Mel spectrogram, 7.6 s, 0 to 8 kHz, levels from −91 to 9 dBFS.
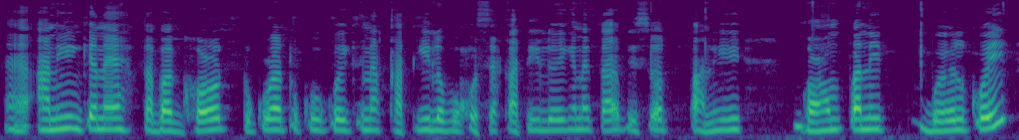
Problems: background sounds at intervals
